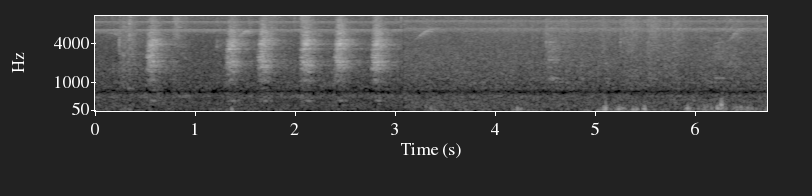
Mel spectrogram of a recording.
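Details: Parakeets feeding on papayas call in a quick series of six or seven scratchy, harsh notes, then fainter calls follow amid low knocking and rustling sounds.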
